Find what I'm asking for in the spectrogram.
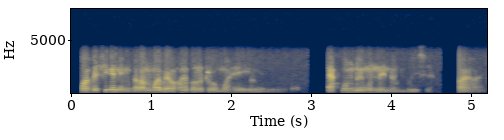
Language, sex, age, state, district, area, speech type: Assamese, male, 60+, Assam, Morigaon, rural, conversation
